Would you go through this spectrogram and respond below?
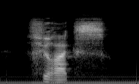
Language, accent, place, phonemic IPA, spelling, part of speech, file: French, France, Lyon, /fy.ʁaks/, furax, adjective, LL-Q150 (fra)-furax.wav
- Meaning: furious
